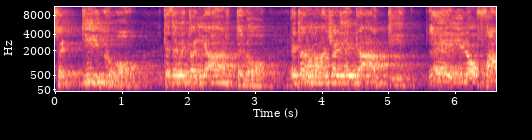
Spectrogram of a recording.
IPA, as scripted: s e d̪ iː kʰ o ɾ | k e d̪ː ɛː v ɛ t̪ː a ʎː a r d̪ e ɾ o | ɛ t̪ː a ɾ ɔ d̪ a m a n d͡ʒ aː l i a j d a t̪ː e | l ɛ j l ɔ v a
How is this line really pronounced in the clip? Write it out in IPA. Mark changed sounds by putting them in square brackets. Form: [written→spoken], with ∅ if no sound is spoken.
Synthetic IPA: s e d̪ iː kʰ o [ɾ→∅] | k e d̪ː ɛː v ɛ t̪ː a ʎː a r [d̪→t̪] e [ɾ→l] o | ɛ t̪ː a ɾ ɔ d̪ a m a n d͡ʒ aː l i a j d a t̪ː [e→i] | l ɛ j l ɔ [v→f] a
